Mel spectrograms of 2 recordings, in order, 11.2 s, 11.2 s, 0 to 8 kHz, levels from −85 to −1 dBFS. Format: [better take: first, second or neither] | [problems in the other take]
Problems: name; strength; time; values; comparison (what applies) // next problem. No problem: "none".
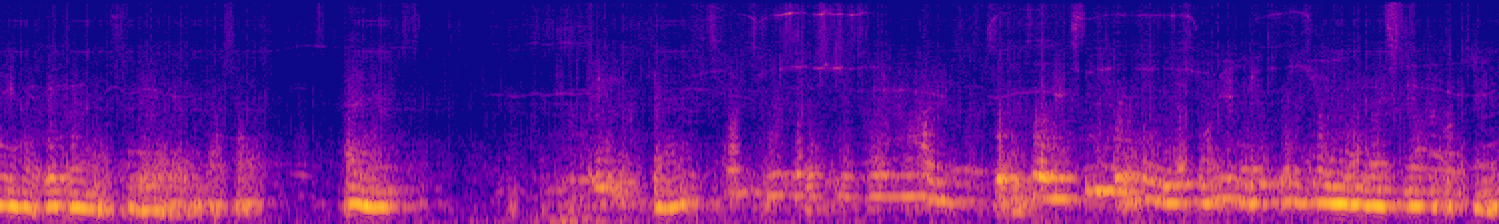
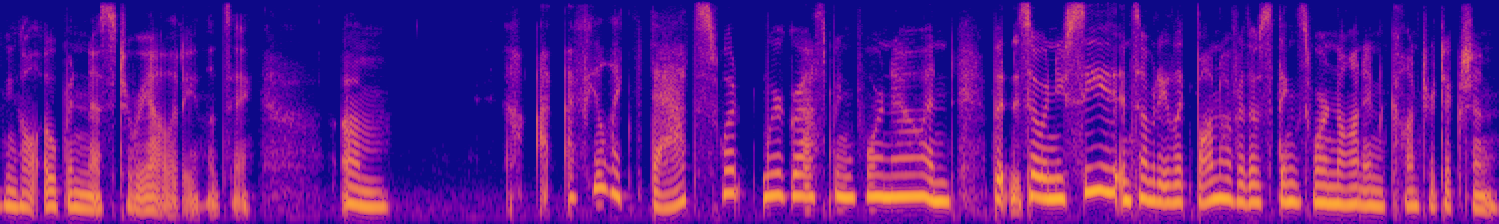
second | noise reduction (neural separator model SepFormer DNS4)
